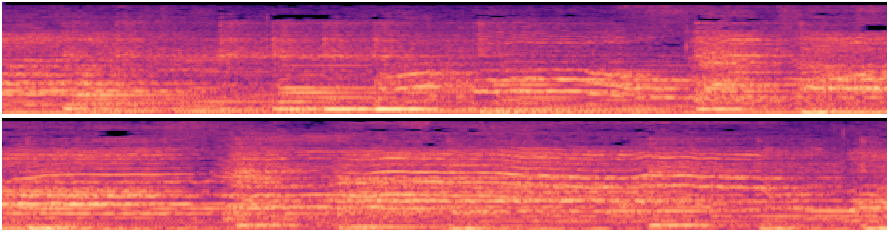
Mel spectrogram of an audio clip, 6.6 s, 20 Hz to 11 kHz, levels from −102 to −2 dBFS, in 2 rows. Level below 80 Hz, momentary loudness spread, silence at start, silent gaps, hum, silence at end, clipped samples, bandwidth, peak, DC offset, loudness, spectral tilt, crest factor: -30 dBFS; 6 LU; 0 s; none; none; 0 s; under 0.1%; 10 kHz; -4 dBFS; under 0.1%; -17 LUFS; -5.5 dB/octave; 14 dB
